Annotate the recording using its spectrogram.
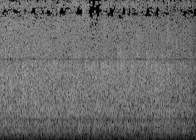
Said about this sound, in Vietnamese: Xin cho một tràng pháo tay tán thán.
